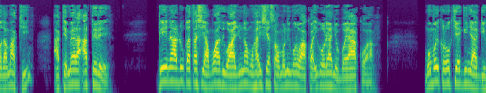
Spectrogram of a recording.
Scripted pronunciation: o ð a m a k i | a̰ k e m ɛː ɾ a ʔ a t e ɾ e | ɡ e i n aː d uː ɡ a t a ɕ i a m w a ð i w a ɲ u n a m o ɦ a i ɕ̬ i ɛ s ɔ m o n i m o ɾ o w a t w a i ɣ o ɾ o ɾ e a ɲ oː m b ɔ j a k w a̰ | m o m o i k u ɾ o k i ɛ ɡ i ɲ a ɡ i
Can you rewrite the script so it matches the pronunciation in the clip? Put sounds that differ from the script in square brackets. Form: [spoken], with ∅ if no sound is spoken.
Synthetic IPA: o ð a m a k i | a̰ k e m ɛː ɾ a ʔ a t e ɾ e | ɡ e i n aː d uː ɡ a t a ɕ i a m w a ð i w a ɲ u n a m o ɦ a i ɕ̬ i ɛ s ɔ m [ɔ] n i m o ɾ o w a [k] w a i ɣ o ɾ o ɾ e a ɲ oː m b ɔ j a k w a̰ | m o m o i k [o] ɾ o k i ɛ ɡ i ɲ a ɡ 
